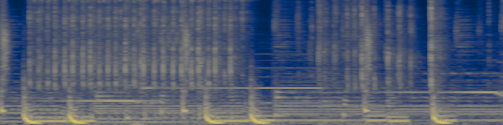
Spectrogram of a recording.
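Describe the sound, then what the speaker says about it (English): Rapid mouse spam-clicking during a mid-air boat clutch in Minecraft makes a dense, steady patter of close clicks. Game sounds play underneath, with several low dropping thuds. "You can spam click, which can work, which I will show you right now"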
